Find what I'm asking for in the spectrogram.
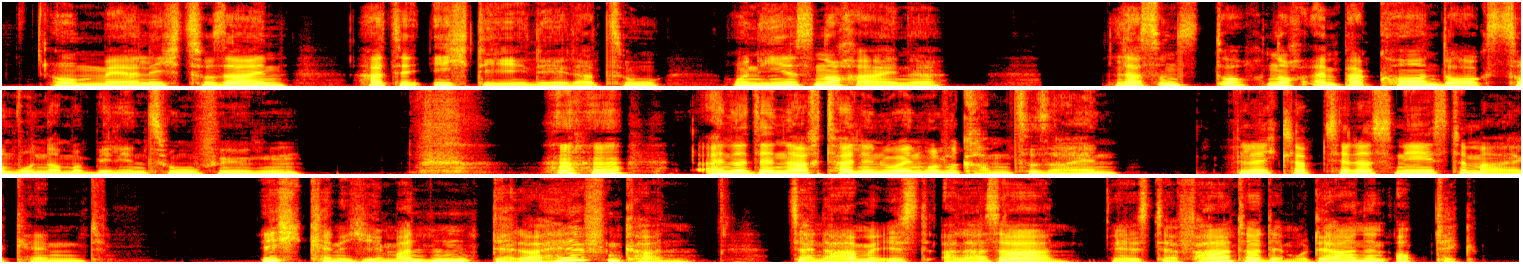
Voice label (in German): Trickfilm Synchron Cartoon Charakterstimme exzentrisch; (Trickfilm / Animation); Stil: Exzentr; Thomas Edisons Secret Lab; Rolle: Thomas Edison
